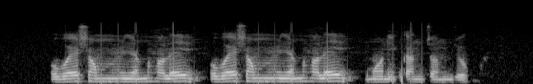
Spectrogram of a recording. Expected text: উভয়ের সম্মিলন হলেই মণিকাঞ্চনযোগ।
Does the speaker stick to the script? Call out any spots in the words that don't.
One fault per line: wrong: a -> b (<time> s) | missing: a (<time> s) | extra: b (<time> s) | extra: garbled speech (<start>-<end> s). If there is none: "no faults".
extra: উভয়ের সম্মিলন হলেই (2.1 s)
